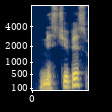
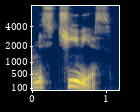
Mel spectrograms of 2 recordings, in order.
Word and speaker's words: mischievous: don't use this word the adjective is mischievous this word has two pronunciations you'll hear mischievous or mischievous but like I said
